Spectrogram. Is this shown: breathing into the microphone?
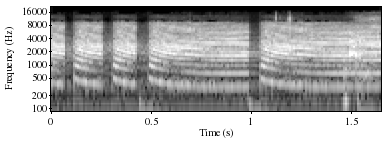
no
